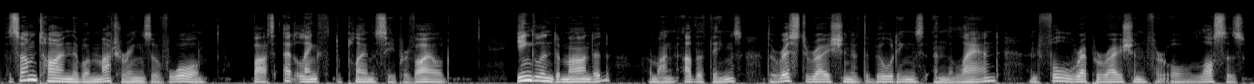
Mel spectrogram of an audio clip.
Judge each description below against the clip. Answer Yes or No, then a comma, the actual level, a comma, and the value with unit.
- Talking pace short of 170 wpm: Yes, average, 155 wpm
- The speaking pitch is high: No, low, 120 Hz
